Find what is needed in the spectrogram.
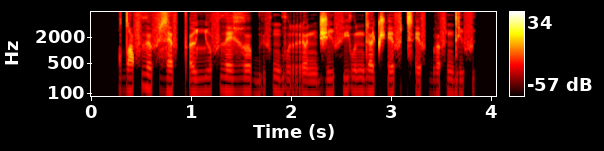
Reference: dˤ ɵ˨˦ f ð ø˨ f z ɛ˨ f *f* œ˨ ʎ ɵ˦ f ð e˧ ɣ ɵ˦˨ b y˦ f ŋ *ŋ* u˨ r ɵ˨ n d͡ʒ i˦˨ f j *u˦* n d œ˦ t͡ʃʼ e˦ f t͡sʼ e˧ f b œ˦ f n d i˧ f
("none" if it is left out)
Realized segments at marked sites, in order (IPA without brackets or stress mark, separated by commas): pʼ, ɡ, u˦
